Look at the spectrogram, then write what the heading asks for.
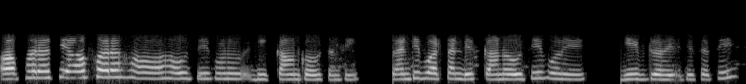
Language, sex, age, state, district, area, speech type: Odia, female, 18-30, Odisha, Subarnapur, urban, conversation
